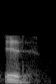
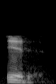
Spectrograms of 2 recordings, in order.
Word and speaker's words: id: The ones who make Doom, Quake, and all that, and Wolfenstein, it's pronounced id. – People say ID, don't they? – It's not right. It's not an acronym. There's no periods in between those letters. It's id, after Sigmund Freud's id, the thing in the brain.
